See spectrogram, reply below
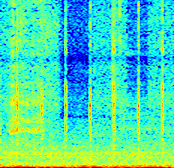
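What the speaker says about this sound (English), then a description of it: "Every time I hit a pothole, it echoes inside of this car." Steady low rumble of a car driving on a rough road, with several dull thumps from potholes echoing through the cabin at irregular intervals.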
